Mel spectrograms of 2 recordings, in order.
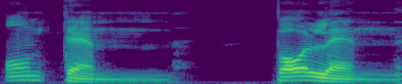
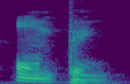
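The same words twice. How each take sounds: First: Ontem with lips closing on M; pólen with the tongue touching for N; final consonants touched. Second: Ontem ending in a nasal vowel, lips open; ontem, no M touch at the end. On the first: Teacher demonstrating the wrong pronunciation. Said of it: "Não se pronuncia". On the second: Teacher giving the correct Portuguese ontem. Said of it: "Não, é ontem". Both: Shown as a demonstration.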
